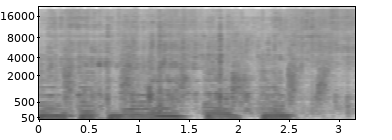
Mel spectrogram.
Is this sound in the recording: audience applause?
no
